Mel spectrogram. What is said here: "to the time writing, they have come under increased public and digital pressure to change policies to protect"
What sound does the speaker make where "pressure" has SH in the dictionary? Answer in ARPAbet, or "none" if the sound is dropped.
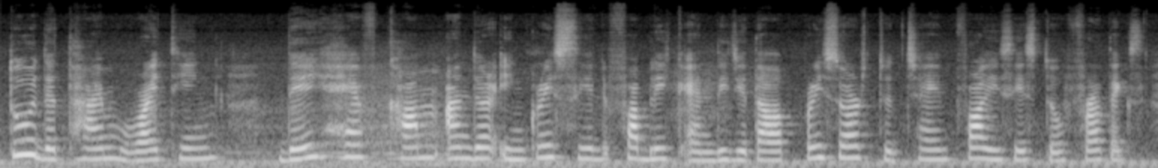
S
